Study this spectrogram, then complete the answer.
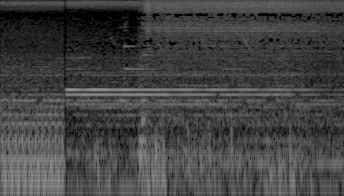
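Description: A washing machine sounds a steady electronic tone.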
